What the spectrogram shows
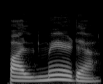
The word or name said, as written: palmera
